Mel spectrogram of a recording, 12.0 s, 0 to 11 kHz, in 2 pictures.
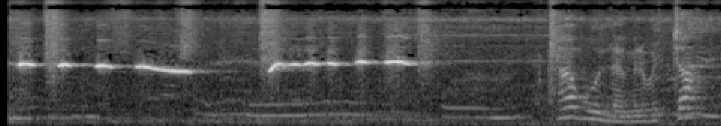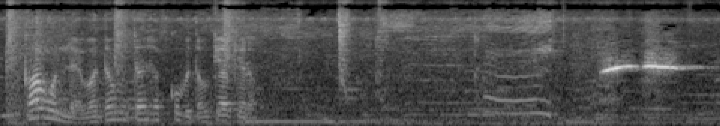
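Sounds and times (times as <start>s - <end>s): person whistling at a dog: 0.1s - 3.8s, 11.0s - 12.0s.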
